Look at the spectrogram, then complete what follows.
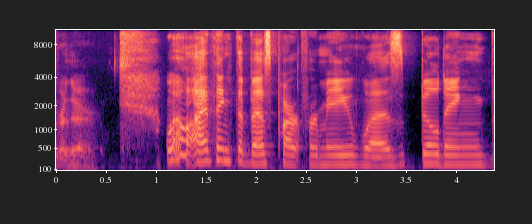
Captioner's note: chuckles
